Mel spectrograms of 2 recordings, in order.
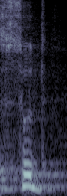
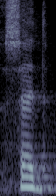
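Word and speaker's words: سد: The word sud is a barrier, and it could be pronounced as said or sud, and they're dictionary-wise exactly the same.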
